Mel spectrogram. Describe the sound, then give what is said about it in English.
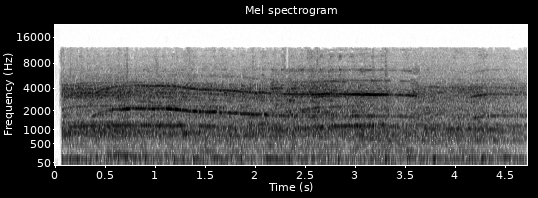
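Crowds at Kinshasa's Ndolo Airport cheer Pope Francis's arrival with a loud, continuous roar of many shouting voices. Sustained high whistle-like tones run through the noise. “Hundreds of thousands of people welcomed Pope Francis as he arrived at Kinshasa's Ndolo Airport on Wednesday before the pontiff delivered a mass to the crowds. The crowd showed their joy while Pope Francis waved to them”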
